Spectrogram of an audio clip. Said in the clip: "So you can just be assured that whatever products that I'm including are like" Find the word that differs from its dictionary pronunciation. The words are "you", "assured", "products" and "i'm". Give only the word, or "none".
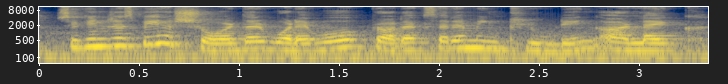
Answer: none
